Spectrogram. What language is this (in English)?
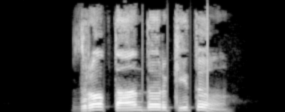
Yidgha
